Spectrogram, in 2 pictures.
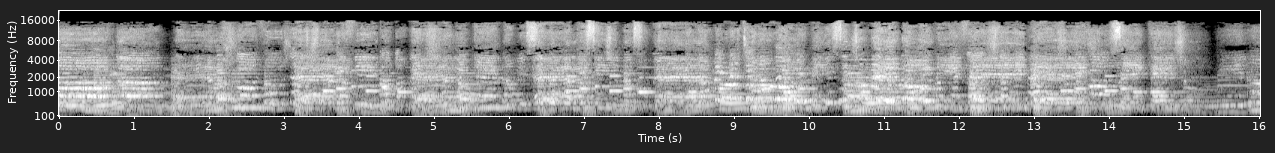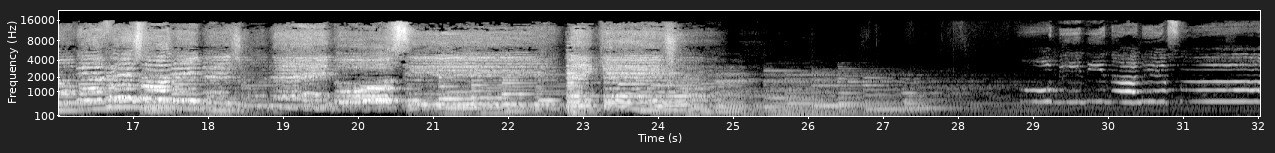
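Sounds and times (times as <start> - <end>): children's choir singing: 0.0 - 25.0
piano: 0.0 - 32.0
woodwinds: 6.6 - 12.4.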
